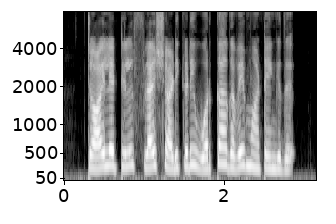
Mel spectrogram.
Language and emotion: Tamil, sad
